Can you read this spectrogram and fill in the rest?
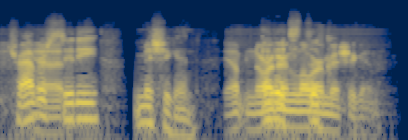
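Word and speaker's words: Traverse City: that you live in how do you pronounce it is it Traverse TR City yes Travers City Michigan yep Northern lower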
